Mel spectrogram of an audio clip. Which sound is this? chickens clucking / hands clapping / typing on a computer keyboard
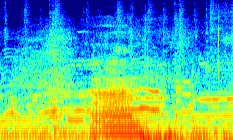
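chickens clucking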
